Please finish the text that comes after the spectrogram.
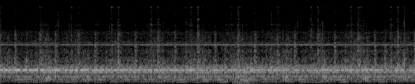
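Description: A sewing machine stitches a sleeve, running with a steady, close mechanical whir and rapid needle chatter that holds at an even level without pause.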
